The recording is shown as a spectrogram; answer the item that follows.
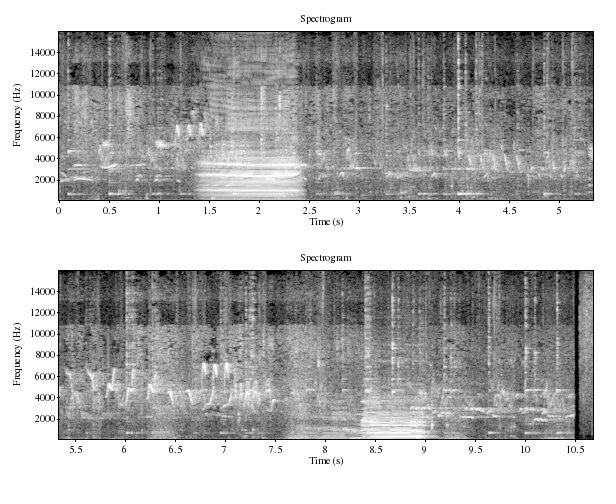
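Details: Cows leisurely grazing in a ripe rice field on a countryside afternoon give two long, throaty moos several seconds apart, each rich in stacked harmonics, with soft rustling and faint background noise between them.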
